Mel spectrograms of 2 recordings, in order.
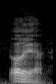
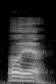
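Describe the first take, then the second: First: Said in the usual way. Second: Loud, high burst of agreement; excited oh yeah. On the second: Real, not acted. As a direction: blurt it out, thrilled. Eager agreement with chat comment.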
